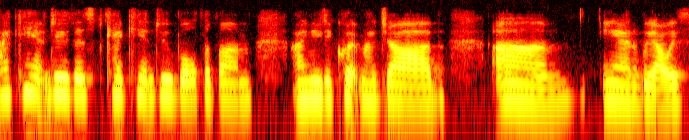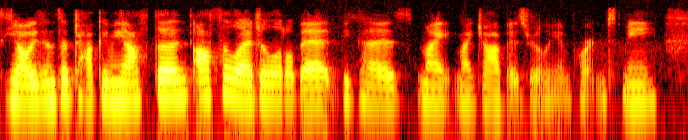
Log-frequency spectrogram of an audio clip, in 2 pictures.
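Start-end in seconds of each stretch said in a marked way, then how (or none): 0.0-3.3 tearful, pleading delivery. Retelling coming home to the cameraman wanting to quit: retelling own past crying.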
